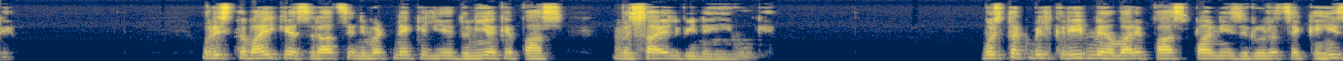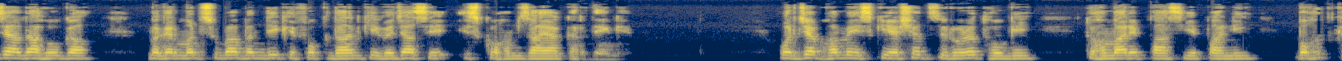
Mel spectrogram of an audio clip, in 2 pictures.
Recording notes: This episode is based on an audio recording of an online event. The event was organised by Press for Peace Foundation.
